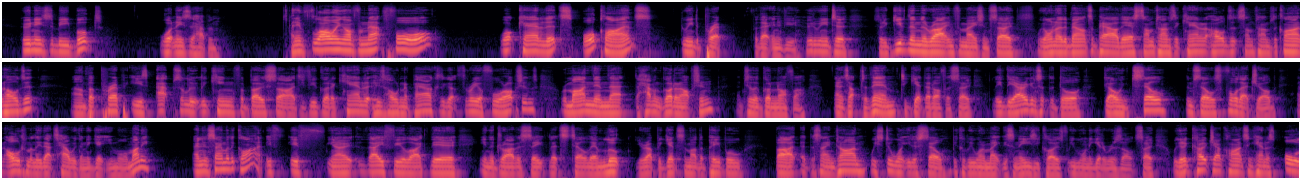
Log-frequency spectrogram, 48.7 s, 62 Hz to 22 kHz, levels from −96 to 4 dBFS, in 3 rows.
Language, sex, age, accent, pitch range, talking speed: English, male, 30-49, Australian, 105-125 Hz, 240 wpm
